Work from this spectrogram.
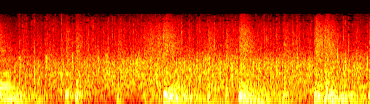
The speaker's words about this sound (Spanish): Con el paso adentrándose en la calle Sierpes con la ovación del público de la campana, que valora y que premia el buen hacer de músicos y costaleros que conforman esta sinfonía que se convierte en un auténtico espectáculo para los sentidos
